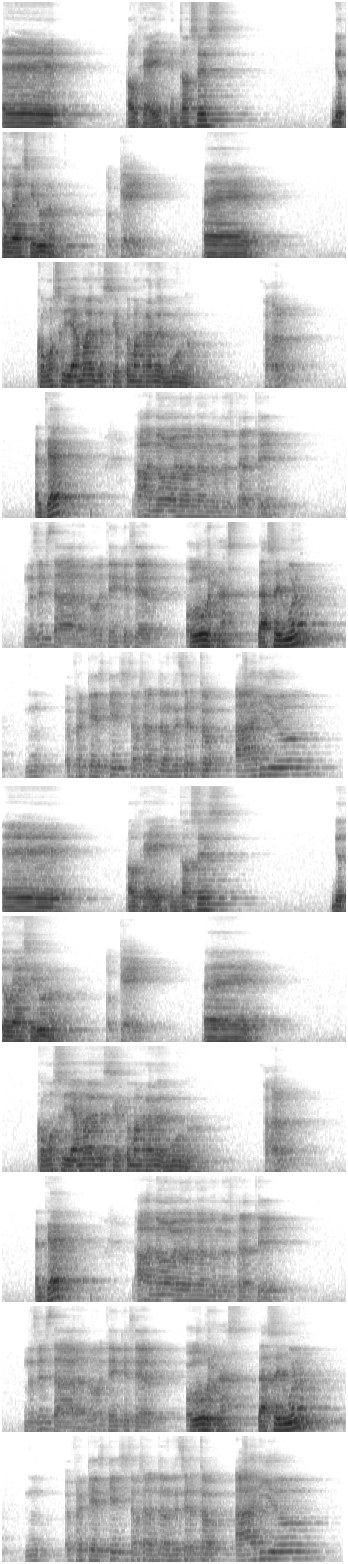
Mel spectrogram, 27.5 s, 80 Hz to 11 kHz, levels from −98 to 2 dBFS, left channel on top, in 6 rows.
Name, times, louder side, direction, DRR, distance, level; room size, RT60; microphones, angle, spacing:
voice 1, 0.0-0.8 1.7-2.9 4.4-5.3 7.3-8.0 9.7-11.8 14.2-14.6 20.9-21.4 21.8-22.4, left 2 dB, 30° left, 5 dB, 0.5 m, -21 dB
voice 2, 6.0-6.5 12.7-13.0 15.5-17.4 18.6-20.4 20.8-21.3 23.2-23.5 23.8-25.8 26.1-27.1, left 1 dB, 10° right, -2 dB, 1.8 m, -36 dB
11.5 x 7.4 x 3.6 m, 0.89 s
head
